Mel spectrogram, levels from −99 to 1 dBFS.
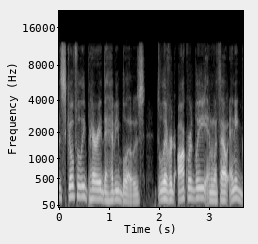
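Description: Speech over a WebRTC call path using Opus, with a 12 kHz audio bandwidth. At about 1.33 to 1.37 s there is a short stall from a late packet: the sound is held for about 18 ms and then resumes where it left off, with nothing lost. At 1.45 to 1.49 s a short concealed packet loss leaves a brief smear in its place. Unlike the stall, about 20 ms of real audio is actually gone here. From 1.95 to 3.37 s a call bitrate drop makes the speech rough and muffled. This is a sustained change lasting over a second, not a momentary glitch, and it fits the encoder falling from 32 kbps to about 13 kbps.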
